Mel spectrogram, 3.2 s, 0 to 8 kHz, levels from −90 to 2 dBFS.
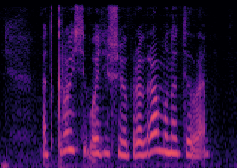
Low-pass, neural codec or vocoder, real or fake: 7.2 kHz; codec, 16 kHz, 2 kbps, FunCodec, trained on LibriTTS, 25 frames a second; fake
